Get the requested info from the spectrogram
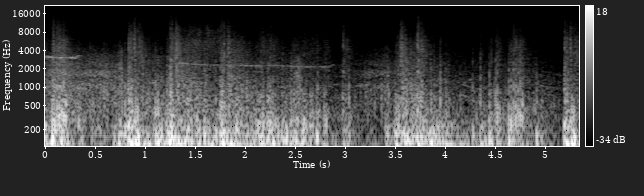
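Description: Fireworks going off overhead: a steady run of bangs and crackling bursts, with a long whistle from a shell about a second in.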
